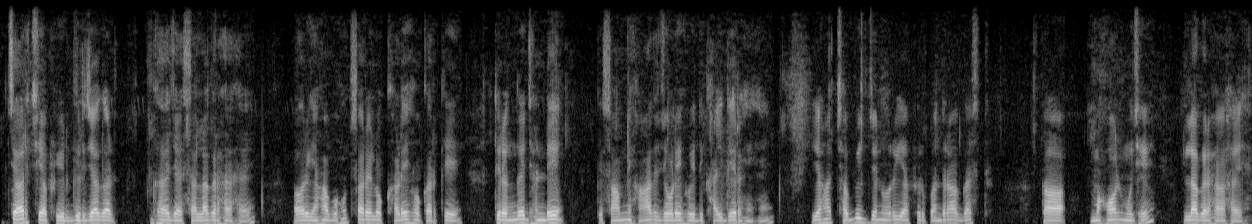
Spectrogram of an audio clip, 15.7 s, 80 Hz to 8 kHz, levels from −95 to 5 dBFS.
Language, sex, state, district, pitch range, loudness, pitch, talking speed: Hindi, male, Chhattisgarh, Balrampur, 110-125 Hz, -21 LUFS, 120 Hz, 160 wpm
